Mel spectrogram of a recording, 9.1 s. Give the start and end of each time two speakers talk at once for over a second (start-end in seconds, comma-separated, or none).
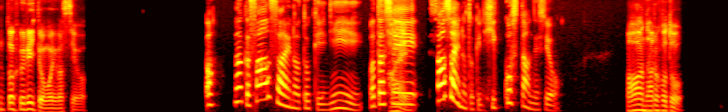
none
